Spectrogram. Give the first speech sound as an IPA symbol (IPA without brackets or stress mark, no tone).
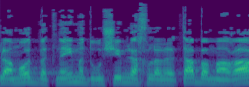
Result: l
